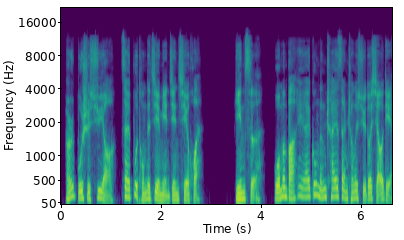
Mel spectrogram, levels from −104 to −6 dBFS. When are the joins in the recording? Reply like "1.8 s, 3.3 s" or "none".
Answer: 4.1 s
